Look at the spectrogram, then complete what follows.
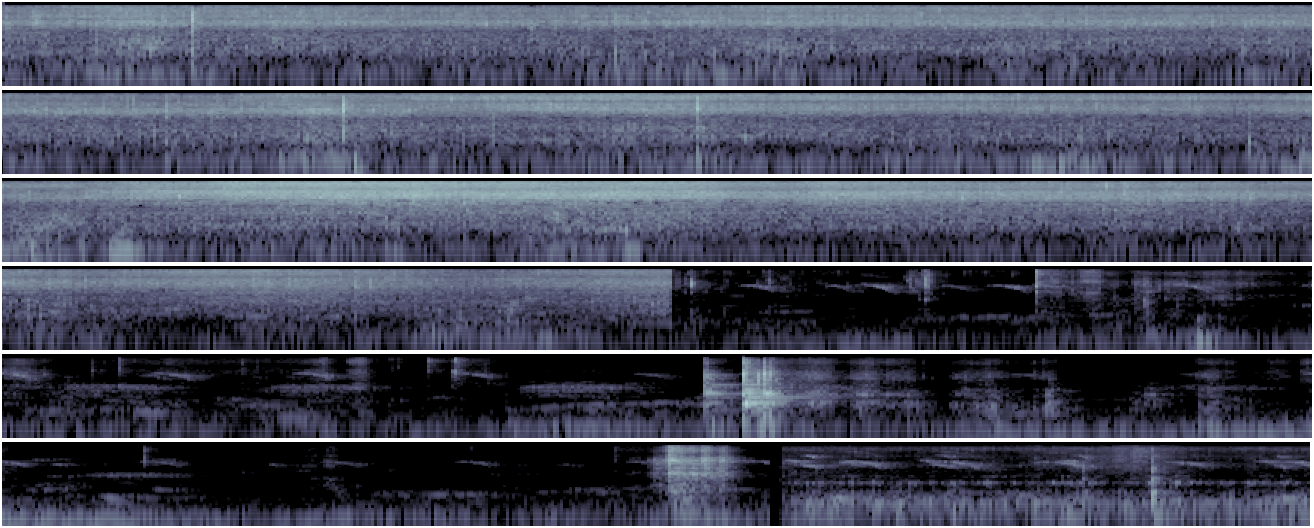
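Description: Chicken curry sizzling and bubbling in a steel karahi, its gravy freshly thinned with water and stirred with a spatula. About fifteen seconds in the sizzle cuts off suddenly, leaving faint repeated bird chirps and two sharp knocks.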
